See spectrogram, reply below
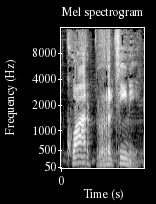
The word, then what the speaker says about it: Quadratini: Say it like you're Italian. – Quadratini. – There you have to roll the R's. – Quadratini. – Quadratini. – You gotta go teeny.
